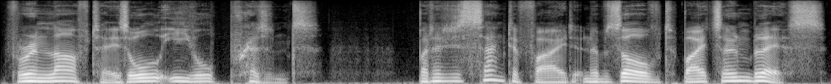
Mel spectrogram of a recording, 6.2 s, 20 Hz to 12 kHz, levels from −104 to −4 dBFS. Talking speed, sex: 165 wpm, male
